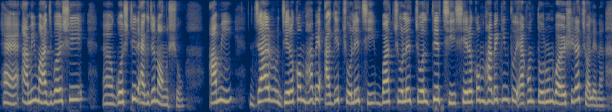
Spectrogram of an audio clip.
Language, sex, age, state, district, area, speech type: Bengali, female, 45-60, West Bengal, Purba Medinipur, rural, spontaneous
